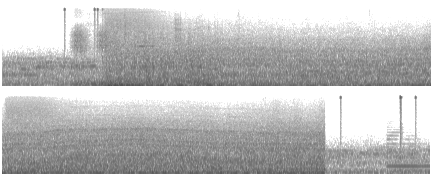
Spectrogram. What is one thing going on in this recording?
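A vehicle's engine hums steadily as it drives over rough ground.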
